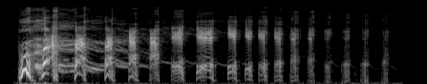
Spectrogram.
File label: happy, Pirate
